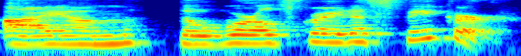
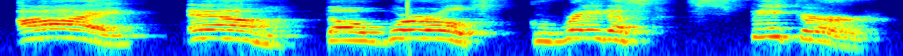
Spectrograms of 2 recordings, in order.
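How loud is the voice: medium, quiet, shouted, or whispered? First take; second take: medium; shouted. First: It is spoken at a moderate volume. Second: It is shouted at full volume. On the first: "Again, a little louder" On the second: "we are going to shout"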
